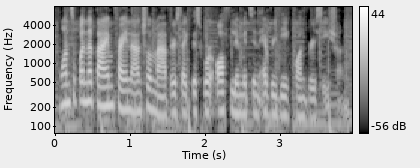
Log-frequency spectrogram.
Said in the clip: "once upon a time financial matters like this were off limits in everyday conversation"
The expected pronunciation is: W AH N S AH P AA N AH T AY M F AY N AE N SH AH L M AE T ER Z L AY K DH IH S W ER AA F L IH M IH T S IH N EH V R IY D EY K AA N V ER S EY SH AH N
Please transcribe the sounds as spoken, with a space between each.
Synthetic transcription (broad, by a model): W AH N S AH P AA N AH T AY M F AY N AE N SH AH L M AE T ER S L AY K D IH S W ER AA F L IH M IH T S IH N EH V R IY D EY K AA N V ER S EY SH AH N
